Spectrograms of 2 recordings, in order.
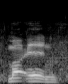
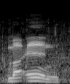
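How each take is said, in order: No difference in how they are said.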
